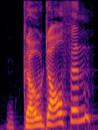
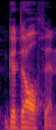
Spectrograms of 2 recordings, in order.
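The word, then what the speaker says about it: Godolphin: to a fictional town called go dolphin good good dolphin yeah go dolphins how they pronounce it but it is it's spelled go dolphin and when we first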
